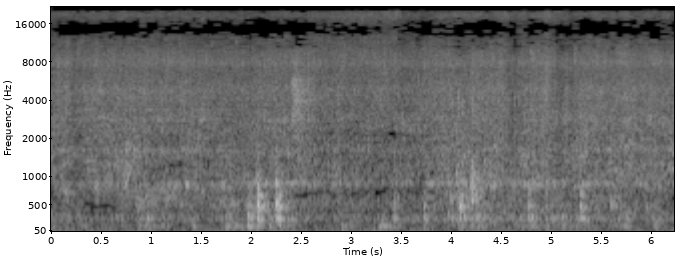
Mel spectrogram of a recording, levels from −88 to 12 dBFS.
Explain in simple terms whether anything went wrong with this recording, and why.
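Something did go wrong, and it affects the whole recording from start to finish. The sound has a ringing, washed-out quality, and a hiss swells and fades along with it instead of staying steady. This is most likely WMA compression. That kind of audio shrinking slices sound into fairly long chunks and stores each one roughly, throwing away quiet detail. The leftover errors smear across each chunk, which is why clean edges turn blurry and the hiss seems to breathe.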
